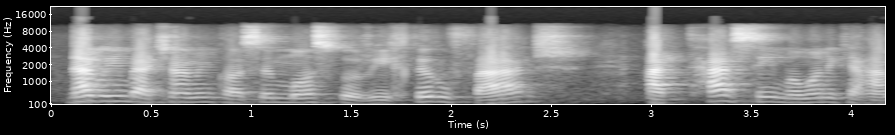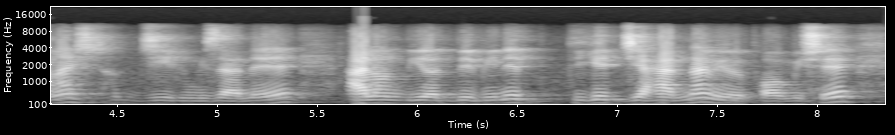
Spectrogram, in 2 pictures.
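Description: A man's voice: a little high, a bit bright. A man giving a storytelling sermon as a religious lecturer, emphatic and exhorting, who repeats his key phrases.

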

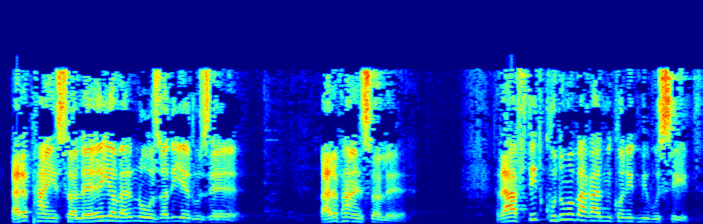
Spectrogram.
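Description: A man giving an animated public talk on parenting and family, telling stories and acting out what people say. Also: sits high, husky. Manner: animated storytelling, acting out quotes. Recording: dull lo-fi recording.

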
